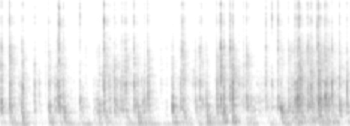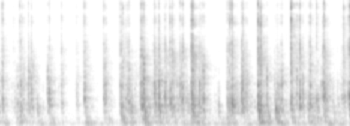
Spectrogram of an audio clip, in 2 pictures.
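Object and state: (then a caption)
Plastic mechanical keyboard being typed on. Both hands type steadily with their fingertips on a plastic retro mechanical keyboard with a cream frame and round black plastic keycaps, pressing and releasing the keys. A rapid, uneven stream of short, dry, bright clacks runs throughout, with little low end and almost no ring after each keystroke.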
